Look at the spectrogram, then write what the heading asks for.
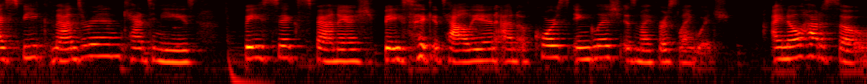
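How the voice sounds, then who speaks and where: The speech moves at a fairly slow pace with fairly even intonation, against noticeable background noise. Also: woman, fairly high pitch for a woman. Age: 20s. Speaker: lifestyle vlogger. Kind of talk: casual vlog monologue.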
